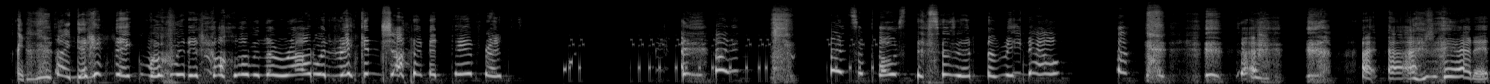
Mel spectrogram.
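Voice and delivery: tearful, high voice. Speaking in a character voice during a scene, crying. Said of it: "I'm actually crying".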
